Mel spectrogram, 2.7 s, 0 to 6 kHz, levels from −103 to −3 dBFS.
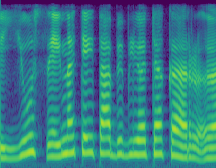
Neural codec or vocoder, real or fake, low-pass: none; real; 5.4 kHz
